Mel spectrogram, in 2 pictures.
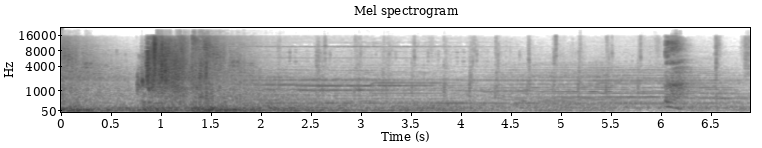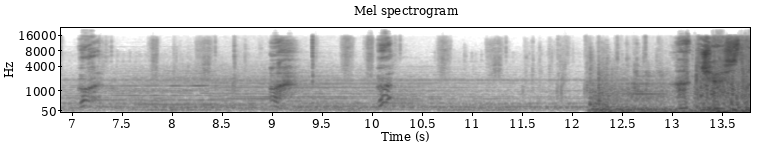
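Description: Depulso spell cast in Hogwarts Legacy, heard as heavy thumping magic blasts, a loud burst at the start and another near the end, with smaller thuds and swishes between over a game music bed.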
